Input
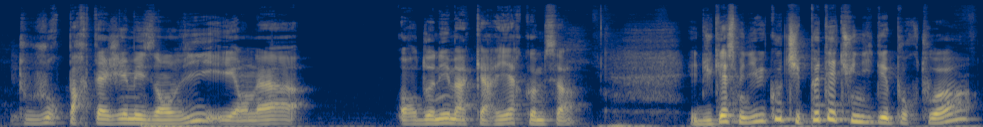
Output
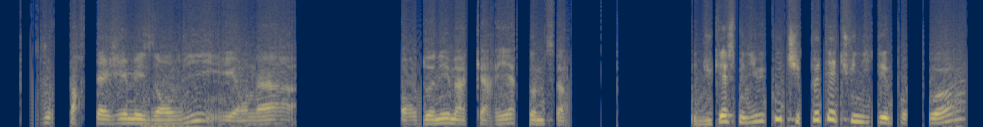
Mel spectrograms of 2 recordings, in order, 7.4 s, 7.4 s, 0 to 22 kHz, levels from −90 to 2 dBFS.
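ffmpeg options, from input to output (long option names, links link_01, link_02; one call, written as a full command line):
ffmpeg -i in.wav -af "adynamicequalizer=threshold=0.00562:dfrequency=3000:dqfactor=1.3:tfrequency=3000:tqfactor=1.3:attack=5:release=100:ratio=0.375:range=2.5:mode=boostabove:tftype=bell,aeval=exprs='val(0)*gte(abs(val(0)),0.0355)':channel_layout=same" out.wav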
